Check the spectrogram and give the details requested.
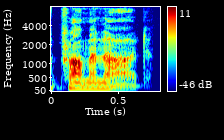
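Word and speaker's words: promenade: median became known as the proomenade. Last syllable nod.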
